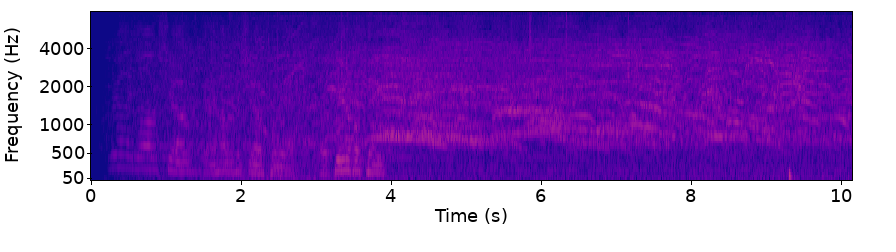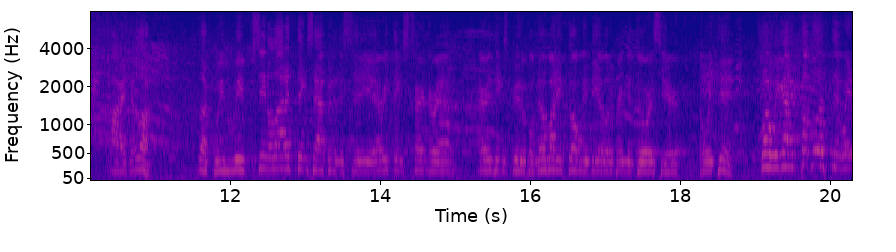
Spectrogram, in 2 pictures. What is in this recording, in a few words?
House Announcer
